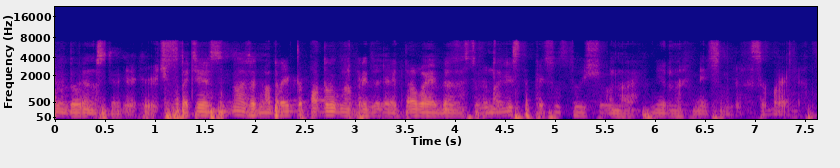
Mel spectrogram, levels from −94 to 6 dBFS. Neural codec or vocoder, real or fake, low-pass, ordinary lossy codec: codec, 44.1 kHz, 2.6 kbps, DAC; fake; 7.2 kHz; none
